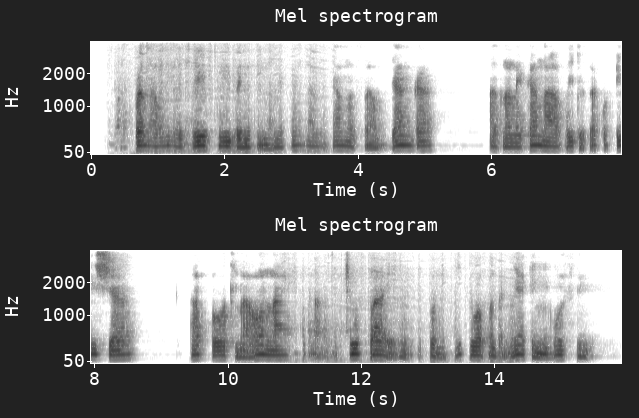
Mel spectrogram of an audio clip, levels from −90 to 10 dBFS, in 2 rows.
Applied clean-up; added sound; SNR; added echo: neural mask model DeepFilterNet 3.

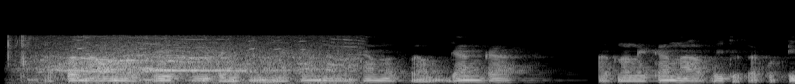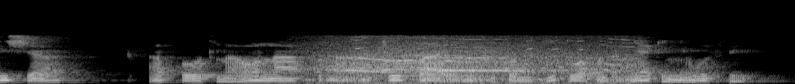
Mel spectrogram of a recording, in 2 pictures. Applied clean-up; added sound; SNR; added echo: none; Crowd; -1 dB; reverberation time 0.8 s.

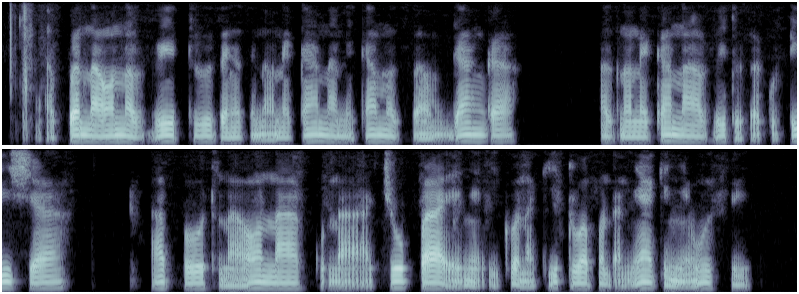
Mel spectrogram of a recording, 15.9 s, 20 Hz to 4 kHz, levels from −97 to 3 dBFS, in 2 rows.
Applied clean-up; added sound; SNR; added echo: none; none; none; none.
